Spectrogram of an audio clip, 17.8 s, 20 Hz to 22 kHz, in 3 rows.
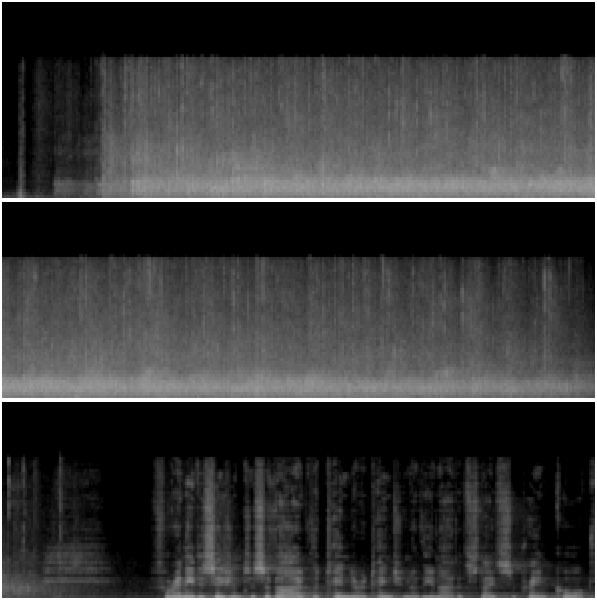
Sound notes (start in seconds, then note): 0.4 applause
